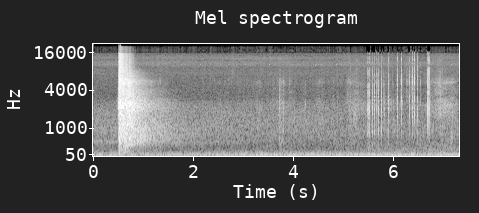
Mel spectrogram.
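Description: A single loud, sharp 9mm gunshot, a 124-grain V-Crown hollow point fired at a welding hood, cracks outdoors near the start and decays over steady background noise, followed later by faint rattling clicks.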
